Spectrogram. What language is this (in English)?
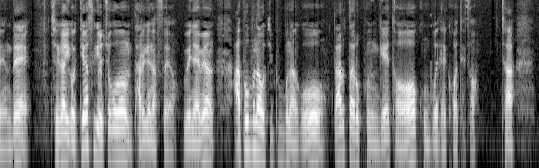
Korean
